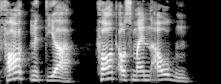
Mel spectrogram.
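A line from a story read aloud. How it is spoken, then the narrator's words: Called out. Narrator (German): rief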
